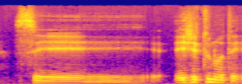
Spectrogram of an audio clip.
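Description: The voice belongs to a man. There is ordinary variation in his pitch. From France, Paris suburbs (Yvelines), Portuguese parents. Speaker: actor and comedian. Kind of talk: interview. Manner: hesitant with many fillers.

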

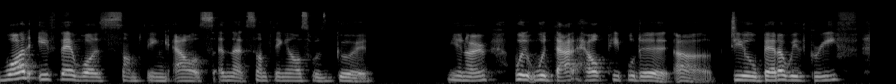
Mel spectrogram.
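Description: A woman with an Australian accent at medium pitch, fairly slow pace and a quiet background. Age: 40s. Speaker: filmmaker. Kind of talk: casual chat.

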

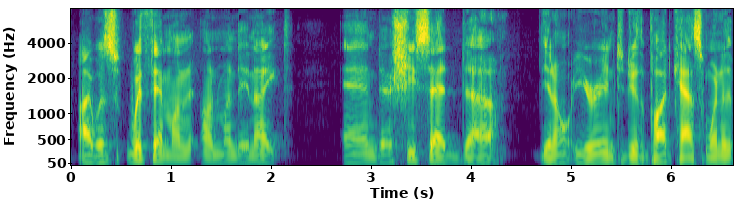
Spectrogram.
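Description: With a Canadian accent and fairly even intonation, the speaker uses an ordinary speaking voice, captured in a very clean recording against a silent background. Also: man. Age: 60s. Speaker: podcast host, retired radio broadcaster. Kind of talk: casual chat. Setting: studio.

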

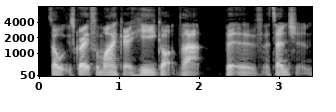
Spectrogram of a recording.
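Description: A man's voice with vocal fry and ordinary pitch variation against a quiet background. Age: 30s. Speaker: former footballer. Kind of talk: casual chat.

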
